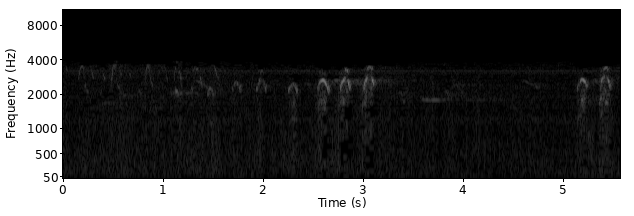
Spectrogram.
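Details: Breeding osprey at its nest during nest building in Gribskov, Denmark, recorded by a nest camera: a few short, sharp whistled chirps come in brief clusters over steady background noise.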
